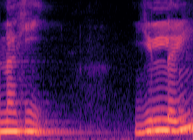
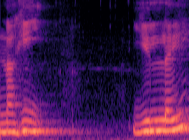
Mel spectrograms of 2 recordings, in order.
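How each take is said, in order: Both takes have the same delivery.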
